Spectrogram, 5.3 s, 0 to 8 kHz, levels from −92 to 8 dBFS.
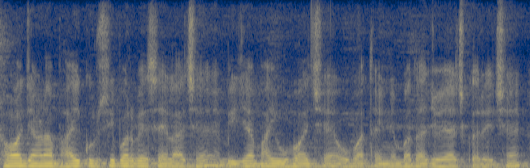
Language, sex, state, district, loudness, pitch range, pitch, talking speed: Gujarati, male, Gujarat, Valsad, -17 LUFS, 110-125 Hz, 115 Hz, 205 wpm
